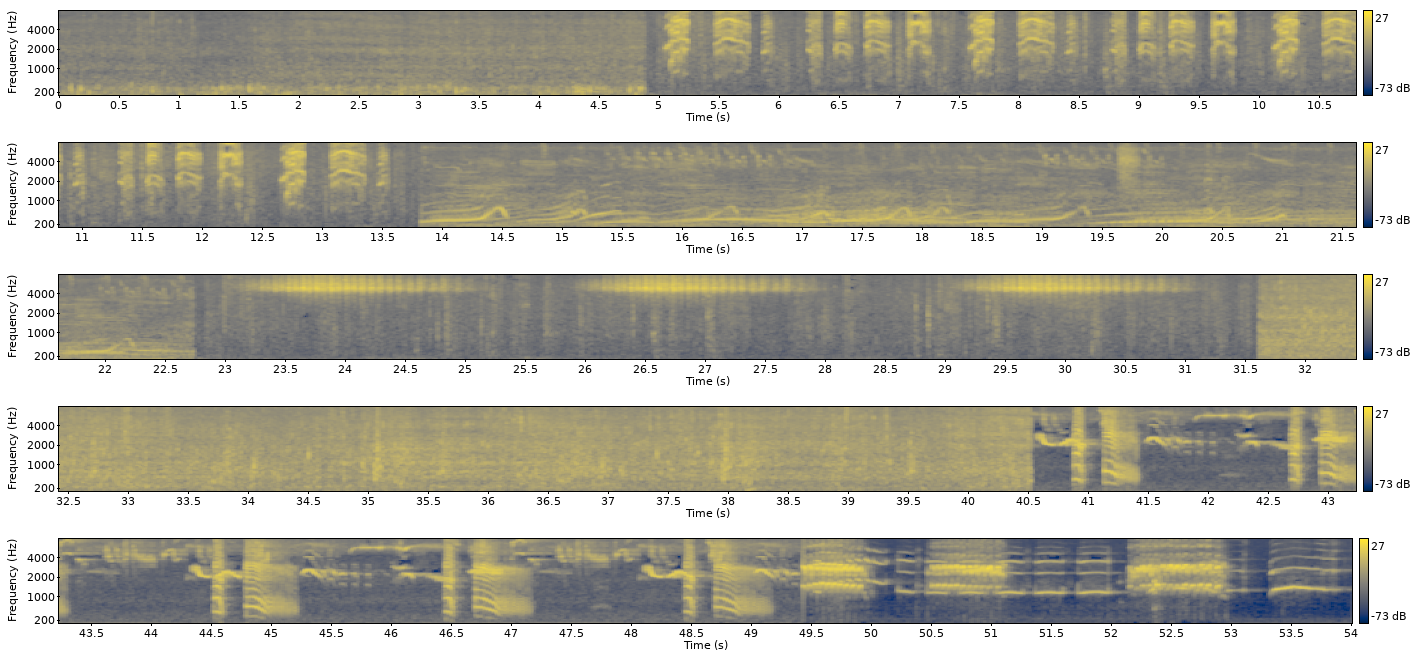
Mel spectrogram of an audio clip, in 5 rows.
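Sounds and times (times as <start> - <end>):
hyenas calling: 13.8 - 22.8
rushing water hiss: 31.6 - 40.6.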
